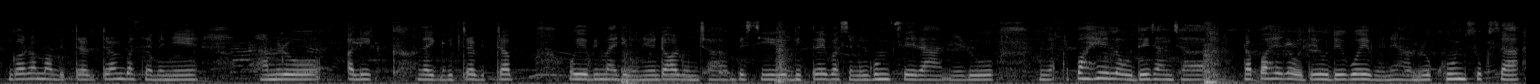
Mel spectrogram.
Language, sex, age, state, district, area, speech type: Nepali, female, 30-45, West Bengal, Alipurduar, urban, spontaneous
